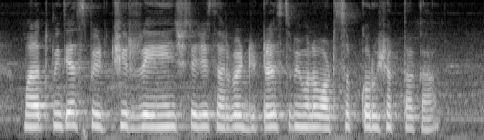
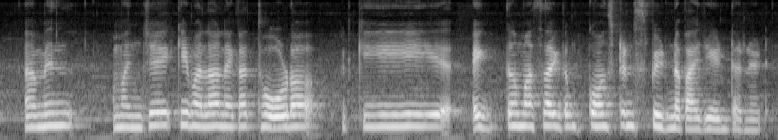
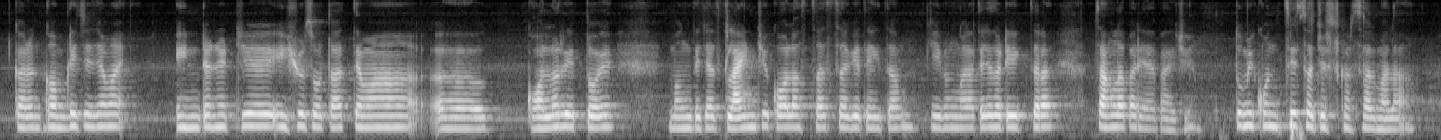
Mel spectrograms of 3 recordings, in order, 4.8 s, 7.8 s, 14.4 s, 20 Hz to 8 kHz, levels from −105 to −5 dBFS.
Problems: constant background noise, continuous background conversations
